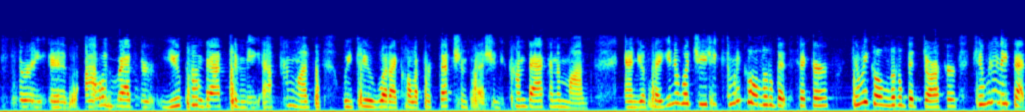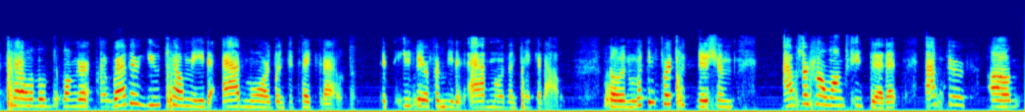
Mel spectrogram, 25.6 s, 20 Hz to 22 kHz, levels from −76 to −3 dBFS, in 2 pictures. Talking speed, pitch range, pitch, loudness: 220 wpm, 205-270 Hz, 230 Hz, -18 LUFS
